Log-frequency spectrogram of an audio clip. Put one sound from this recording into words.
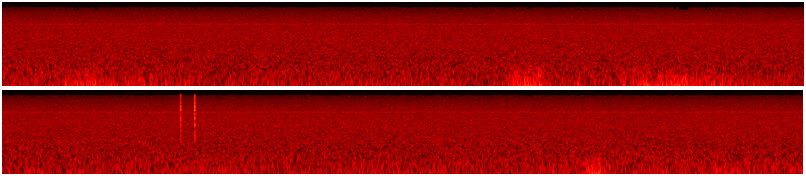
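Wind gusts rumble against the microphone.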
